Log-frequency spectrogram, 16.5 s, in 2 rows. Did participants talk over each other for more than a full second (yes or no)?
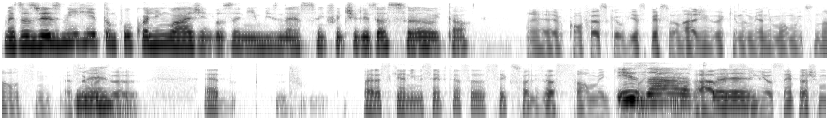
yes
